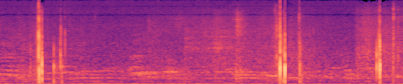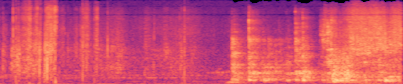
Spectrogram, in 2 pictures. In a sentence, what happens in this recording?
Clicking noises and a toilet flushing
